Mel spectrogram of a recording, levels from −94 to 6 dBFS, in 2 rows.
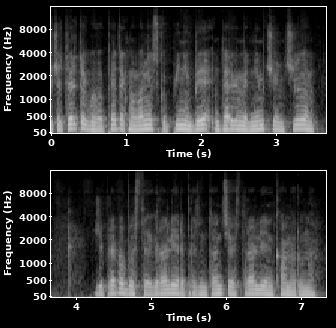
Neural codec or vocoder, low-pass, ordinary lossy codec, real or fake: none; 14.4 kHz; Opus, 16 kbps; real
